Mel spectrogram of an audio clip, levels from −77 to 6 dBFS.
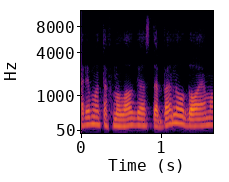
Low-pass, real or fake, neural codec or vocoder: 10.8 kHz; fake; codec, 24 kHz, 0.5 kbps, DualCodec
